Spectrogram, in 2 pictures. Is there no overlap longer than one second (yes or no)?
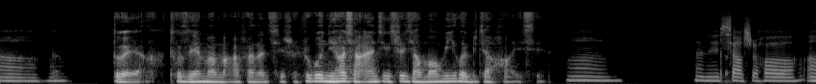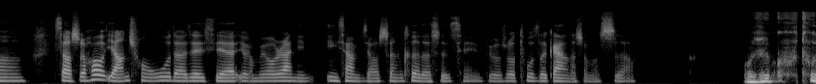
yes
